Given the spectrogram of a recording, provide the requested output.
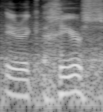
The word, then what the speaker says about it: Eric Harris: time my name is Eric Harris and the way I pronounce it is not really Swedish but it is actually Dutch but uh I hope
